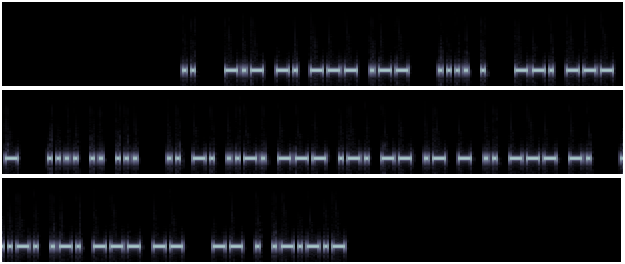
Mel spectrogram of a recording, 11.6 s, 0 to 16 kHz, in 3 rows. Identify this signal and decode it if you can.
Morse code, heard as a keyed tone, about 44 wpm, 700 Hz. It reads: I KNOW HE GOT HIS INFORMATION FROM ME.
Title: Sentences from Top 1000 Words - Review Part 3 - 45wpm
